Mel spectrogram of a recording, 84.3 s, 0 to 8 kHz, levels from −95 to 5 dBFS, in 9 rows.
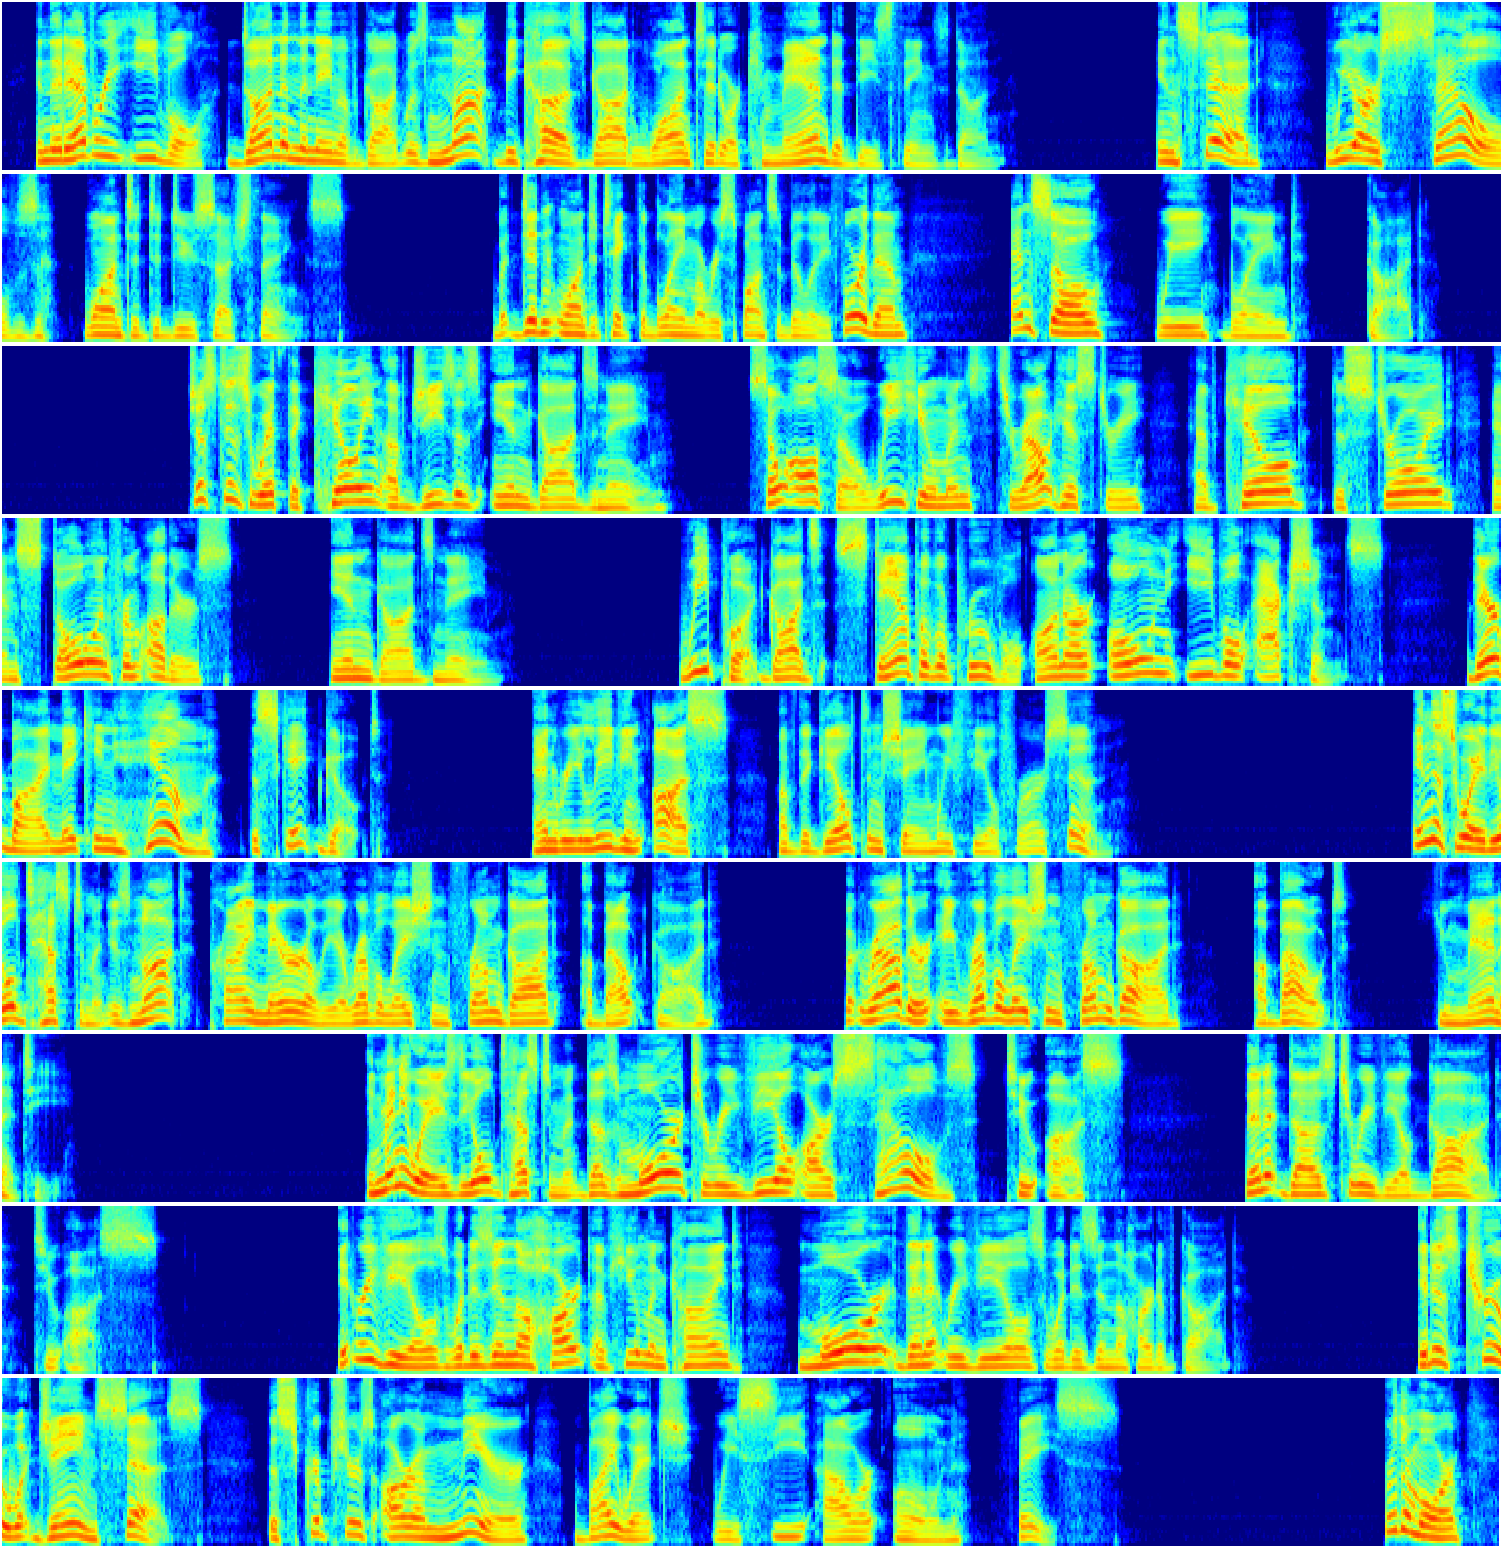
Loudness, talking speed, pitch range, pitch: -19 LUFS, 130 wpm, 115-180 Hz, 150 Hz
